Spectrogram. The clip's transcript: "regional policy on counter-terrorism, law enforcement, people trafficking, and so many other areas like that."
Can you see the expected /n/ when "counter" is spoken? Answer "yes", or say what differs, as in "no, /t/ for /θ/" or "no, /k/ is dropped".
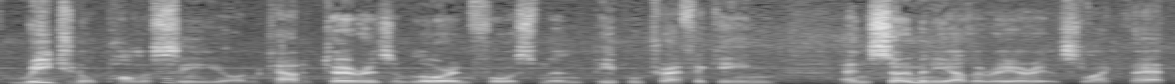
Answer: no, /n/ is dropped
